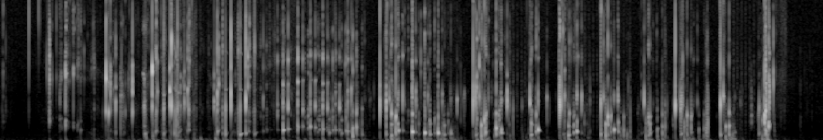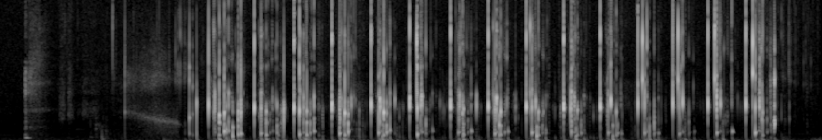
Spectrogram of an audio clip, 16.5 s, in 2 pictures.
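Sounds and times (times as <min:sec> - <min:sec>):
ASMR water spraying onto the ear: 0:00.7 - 0:07.8, 0:10.2 - 0:16.0.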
